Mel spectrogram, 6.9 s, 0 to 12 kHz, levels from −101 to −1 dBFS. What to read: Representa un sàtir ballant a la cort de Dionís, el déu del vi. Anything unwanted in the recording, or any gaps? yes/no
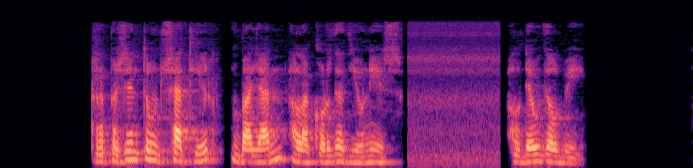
no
